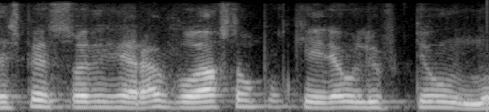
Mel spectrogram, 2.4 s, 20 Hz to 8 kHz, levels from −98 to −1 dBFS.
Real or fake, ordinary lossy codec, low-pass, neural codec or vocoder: fake; Opus, 32 kbps; 7.2 kHz; codec, 24 kHz, 0.9 kbps, WavTokenizer, medium speech release version 1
